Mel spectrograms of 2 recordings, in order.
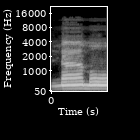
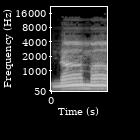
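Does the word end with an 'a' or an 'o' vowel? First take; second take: o; a. First: The word ends with an 'o' vowel. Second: The word ends with an 'a' vowel. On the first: "এটা হচ্ছে ও" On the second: "আর এটা হচ্ছে আ"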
